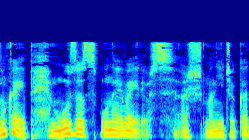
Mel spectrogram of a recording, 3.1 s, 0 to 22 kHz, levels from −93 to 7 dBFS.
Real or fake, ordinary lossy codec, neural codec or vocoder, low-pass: real; MP3, 32 kbps; none; 7.2 kHz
